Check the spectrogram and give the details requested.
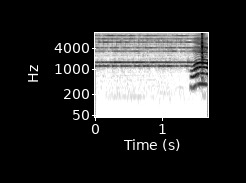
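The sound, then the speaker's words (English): A telephone bell rings in one long, steady, insistent burst, and a person's voice breaks in just as the ring continues at the very end. “and meanwhile, I've got to sit in this bed, suffering, every time that phone rings, imagining everything.”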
